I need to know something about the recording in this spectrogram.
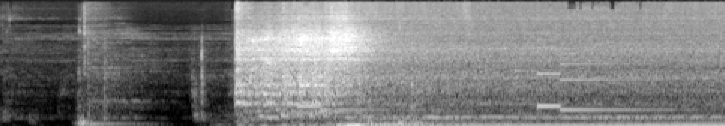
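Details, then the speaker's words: Ford SHO after replacing the actuator unit behind the dash to cure interior ticking on start-up: the starter whirs and the engine settles into a smooth idle with no ticking. "there it goes no ticking and we'll try three times a charm right on"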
